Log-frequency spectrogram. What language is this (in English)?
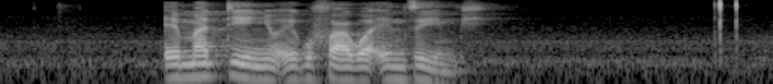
Swati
